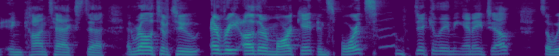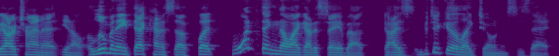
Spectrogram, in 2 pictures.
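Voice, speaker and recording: A man's voice: medium pitch, sharp tone. A man co-hosting a sports podcast, giving opinionated commentary in an emphatic, wryly exasperated way. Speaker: podcast co-host.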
